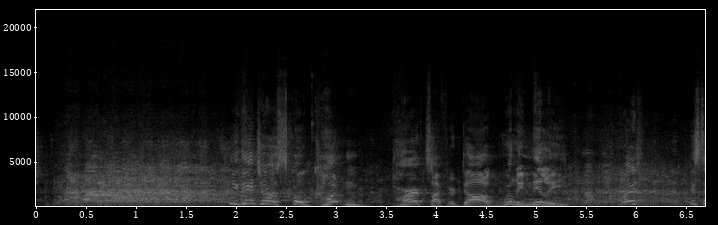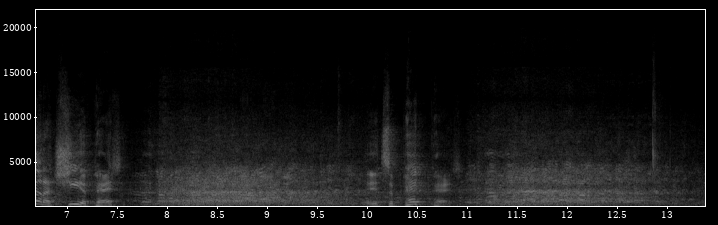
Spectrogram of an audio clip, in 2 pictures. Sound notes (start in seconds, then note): 0.1 laughing; 7.6 laughing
